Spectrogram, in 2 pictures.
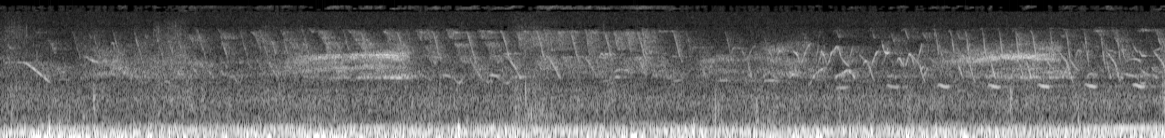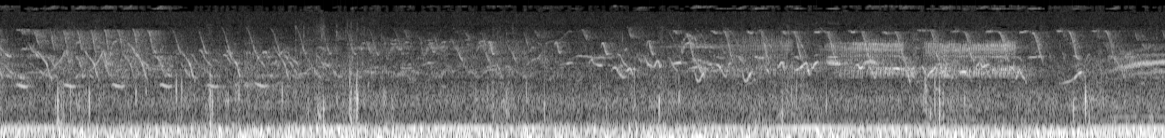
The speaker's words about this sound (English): Buzz, buzz, buzz. That's clay-colored sparrow. Not very common around here.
